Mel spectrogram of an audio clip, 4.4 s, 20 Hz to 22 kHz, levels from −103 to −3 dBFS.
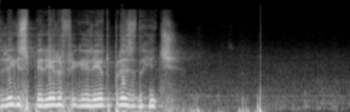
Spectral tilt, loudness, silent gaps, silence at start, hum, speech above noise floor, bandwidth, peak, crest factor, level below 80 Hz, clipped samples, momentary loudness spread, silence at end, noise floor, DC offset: -6 dB/octave; -18 LUFS; none; 0 s; none; 37 dB; 15 kHz; -8 dBFS; 12 dB; -38 dBFS; under 0.1%; 20 LU; 1.1 s; -54 dBFS; under 0.1%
